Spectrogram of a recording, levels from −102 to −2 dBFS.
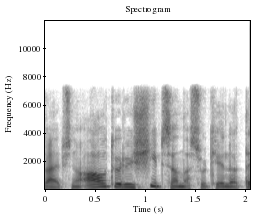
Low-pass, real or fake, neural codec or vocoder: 7.2 kHz; fake; codec, 16 kHz, 2 kbps, FunCodec, trained on LibriTTS, 25 frames a second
